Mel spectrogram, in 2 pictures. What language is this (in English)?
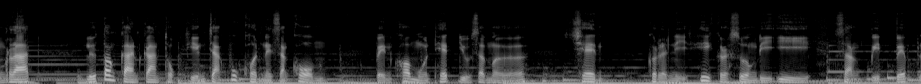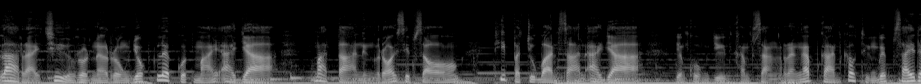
Thai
